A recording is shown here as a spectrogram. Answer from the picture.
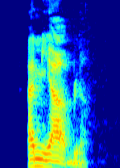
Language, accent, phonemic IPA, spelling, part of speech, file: French, France, /a.mjabl/, amiable, adjective, LL-Q150 (fra)-amiable.wav
- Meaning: amiable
